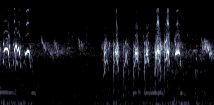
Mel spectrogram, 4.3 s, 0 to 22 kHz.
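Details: On a ranch nest at midday, 27 June 2018, an osprey holding a headless fish calls in loud, ringing high chirps: a short opening burst, a pause of soft notes, then a fast run of about ten.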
